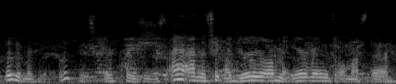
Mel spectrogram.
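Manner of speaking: low, very soft update in a public place; hushed, aggravated. Real, not acted. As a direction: keep your voice down while reporting your annoyance. Keeping voice down inside post office.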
